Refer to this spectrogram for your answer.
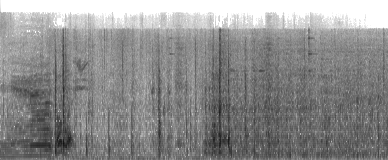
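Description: A cow lets out a deep, drawn-out moo, then a couple of shorter lowing calls follow against a steady murmur of outdoor background noise.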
